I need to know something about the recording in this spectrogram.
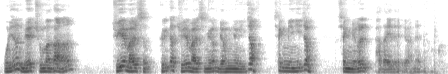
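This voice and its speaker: Speaking at a medium pitch with a darkish tone, this man delivers a sermon as pastor in a church hall whose walls throw back echo. He presses each point with emphasis and poses questions to his listeners before supplying the answers.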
